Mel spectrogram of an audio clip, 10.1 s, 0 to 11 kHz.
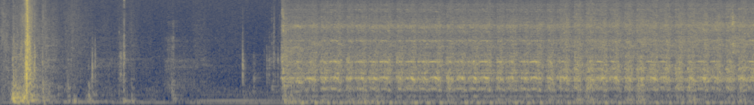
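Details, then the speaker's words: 2010 John Deere 320D skid steer, John Deere 4024 diesel, auction machine hard to start cold and won't restart hot; start attempt on weak battery gives slow uneven cranking before catching, a little smoke; owner suspects dying battery, jump box next. "Okay, so it sounds like my battery's getting pretty dead, so let me put the jump box on it real quick and we'll try it again."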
